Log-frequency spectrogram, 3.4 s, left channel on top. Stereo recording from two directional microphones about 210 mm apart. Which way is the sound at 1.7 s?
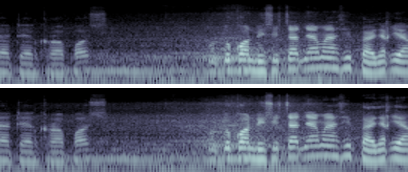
10° left (ahead or behind).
